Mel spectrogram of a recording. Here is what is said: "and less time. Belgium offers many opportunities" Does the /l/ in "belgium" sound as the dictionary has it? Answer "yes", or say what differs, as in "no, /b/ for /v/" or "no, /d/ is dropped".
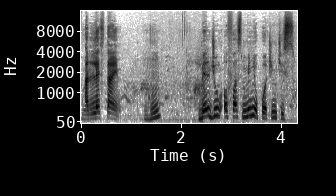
yes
